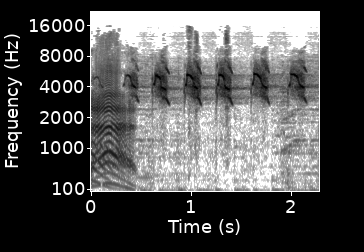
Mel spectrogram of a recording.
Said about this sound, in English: How about that? It's a baby eagle. It's a baby eagle. You hear that? It's beautiful.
